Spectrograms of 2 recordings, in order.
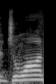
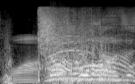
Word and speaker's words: Juan: That's just how it's pronounced. Jan, is there Jawan in the room? It's Juan.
